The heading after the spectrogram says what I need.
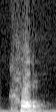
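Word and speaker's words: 口: That square is pronounced ko.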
